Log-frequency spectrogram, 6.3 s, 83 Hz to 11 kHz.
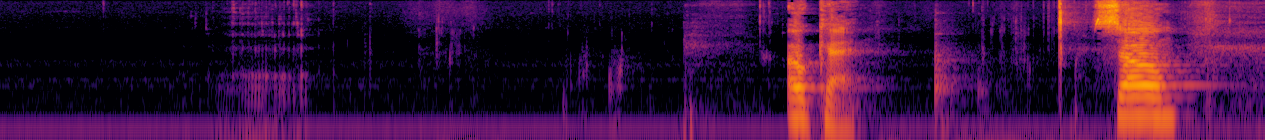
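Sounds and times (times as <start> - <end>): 
soft swallow: 1.0 - 1.8
quiet slurping sip of coffee: 1.0 - 3.2
speech: 4.0 - 4.4, 5.6 - 6.2.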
